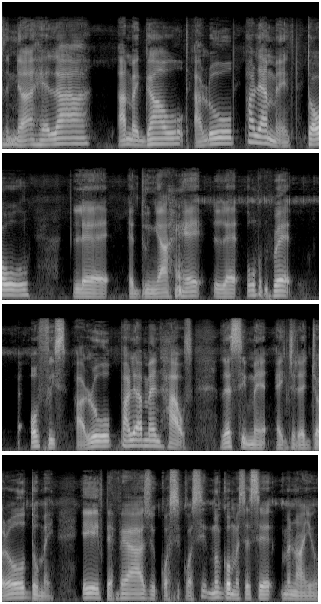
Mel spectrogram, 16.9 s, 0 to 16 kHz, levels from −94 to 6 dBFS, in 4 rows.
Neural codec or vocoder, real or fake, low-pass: codec, 24 kHz, 0.9 kbps, WavTokenizer, small release; fake; 10.8 kHz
